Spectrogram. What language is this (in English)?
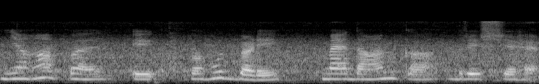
Hindi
